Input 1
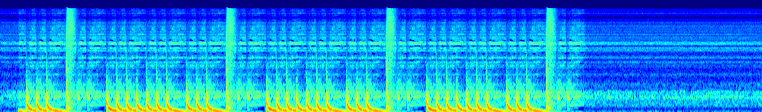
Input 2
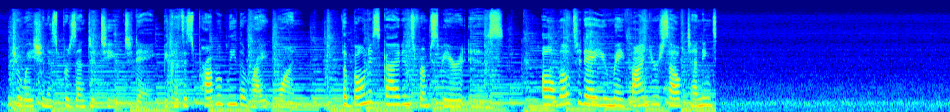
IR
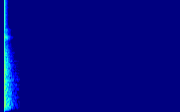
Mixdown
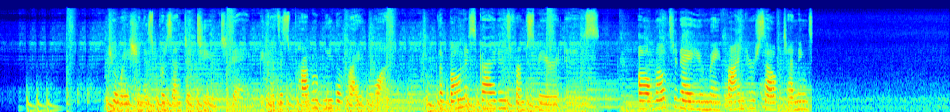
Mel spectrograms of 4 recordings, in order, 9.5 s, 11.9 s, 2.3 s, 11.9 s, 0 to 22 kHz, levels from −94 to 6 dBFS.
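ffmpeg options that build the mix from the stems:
-filter_complex "[0:a]highpass=82,volume=-7dB[link_01];[1:a]adynamicequalizer=threshold=0.00794:dfrequency=660:dqfactor=1.1:tfrequency=660:tqfactor=1.1:attack=5:release=100:ratio=0.375:range=4:mode=boostabove:tftype=bell,adelay=1200,volume=0.5dB[link_02];[link_01][link_02]amix=inputs=2:normalize=0,dynaudnorm=framelen=770:gausssize=3:maxgain=10.5dB,aeval=exprs='val(0)*sin(2*PI*140*n/s)':channel_layout=same"

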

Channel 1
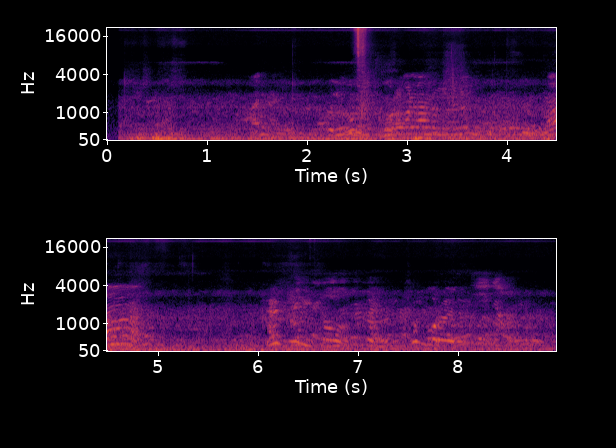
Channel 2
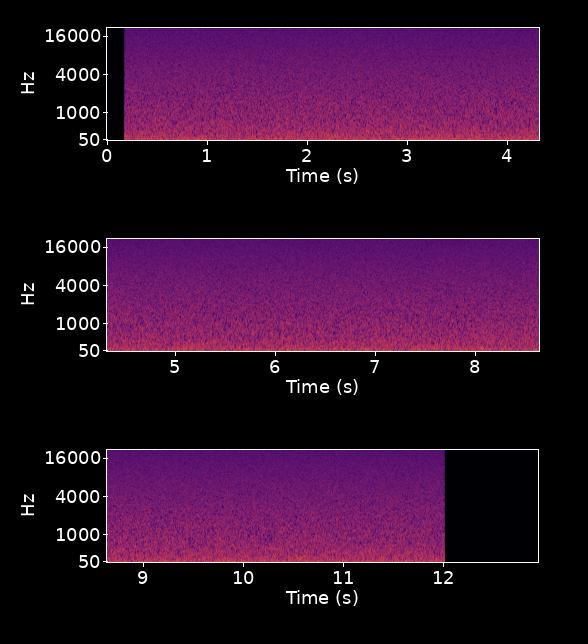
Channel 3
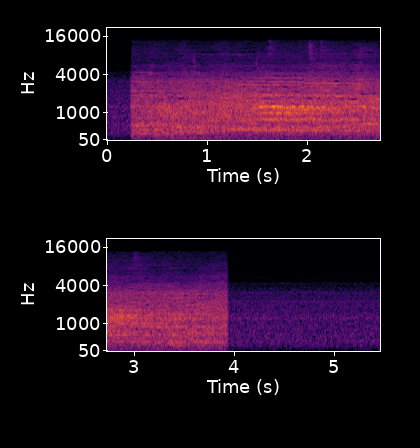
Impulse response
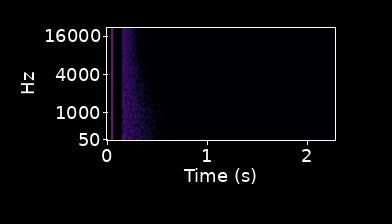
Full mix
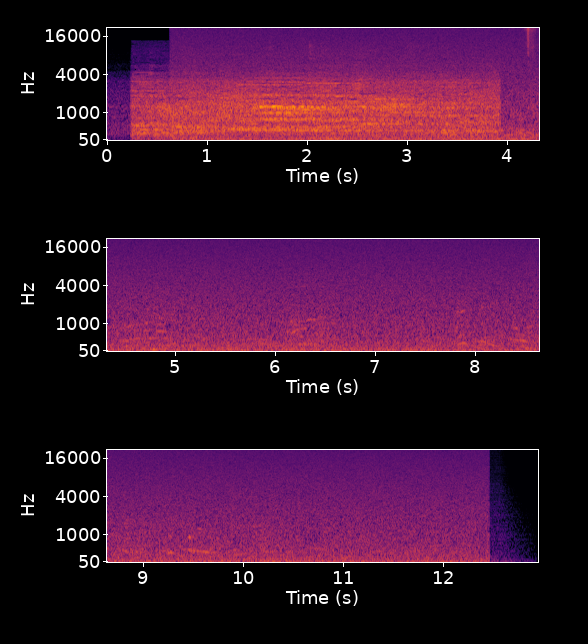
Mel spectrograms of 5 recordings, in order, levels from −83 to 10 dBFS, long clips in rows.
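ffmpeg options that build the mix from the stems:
-filter_complex "[0:a]adelay=1700,volume=-3dB[link_01];[1:a]adelay=450,volume=-2dB,asplit=2[link_02][link_03];[link_03]volume=-7.5dB[link_04];[2:a]lowshelf=frequency=330:gain=9.5,acontrast=70,volume=-1dB[link_05];[3:a]atrim=start_sample=2205[link_06];[link_04][link_06]afir=irnorm=-1:irlink=0[link_07];[link_01][link_02][link_05][link_07]amix=inputs=4:normalize=0"

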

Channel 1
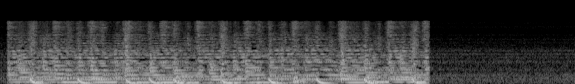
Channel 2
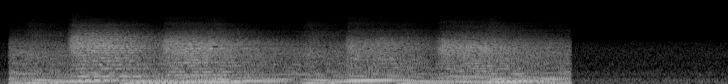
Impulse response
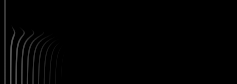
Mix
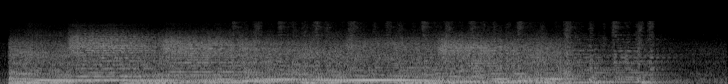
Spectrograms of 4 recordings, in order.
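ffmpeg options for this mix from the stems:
-filter_complex "[0:a]acompressor=mode=upward:threshold=-30dB:ratio=2.5,adelay=2250,volume=-16dB,asplit=2[link_01][link_02];[link_02]volume=-7.5dB[link_03];[1:a]alimiter=limit=-17.5dB:level=0:latency=1:release=177,volume=-3dB,asplit=2[link_04][link_05];[link_05]volume=-9dB[link_06];[2:a]atrim=start_sample=2205[link_07];[link_03][link_06]amix=inputs=2:normalize=0[link_08];[link_08][link_07]afir=irnorm=-1:irlink=0[link_09];[link_01][link_04][link_09]amix=inputs=3:normalize=0,alimiter=limit=-19dB:level=0:latency=1:release=52"

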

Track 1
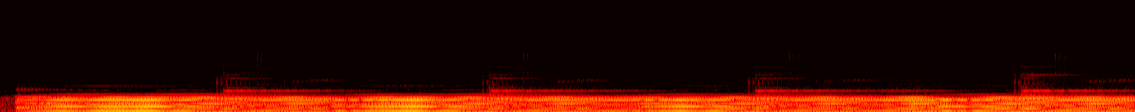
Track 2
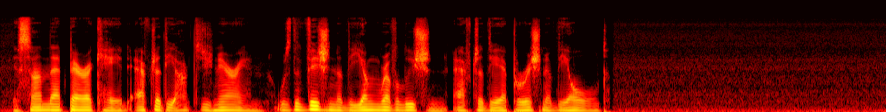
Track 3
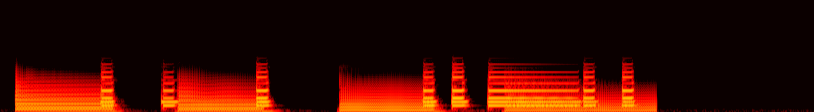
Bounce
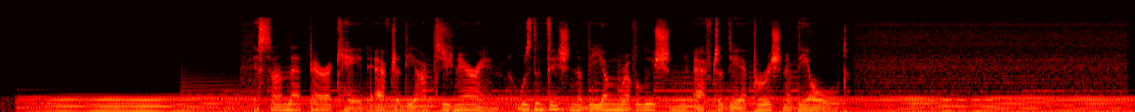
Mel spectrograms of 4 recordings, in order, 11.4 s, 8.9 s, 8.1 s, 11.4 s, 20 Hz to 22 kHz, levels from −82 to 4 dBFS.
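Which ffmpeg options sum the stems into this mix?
ffmpeg -i stem1.wav -i stem2.wav -i stem3.wav -filter_complex "[0:a]lowpass=1100,volume=-7.5dB[link_01];[1:a]bandreject=frequency=60:width_type=h:width=6,bandreject=frequency=120:width_type=h:width=6,aecho=1:1:6.6:0.67,acompressor=threshold=-24dB:ratio=10,adelay=2400,volume=-2.5dB[link_02];[2:a]asoftclip=type=tanh:threshold=-23.5dB,adelay=1650,volume=-17.5dB[link_03];[link_01][link_02][link_03]amix=inputs=3:normalize=0,alimiter=limit=-23.5dB:level=0:latency=1:release=329" out.wav

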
